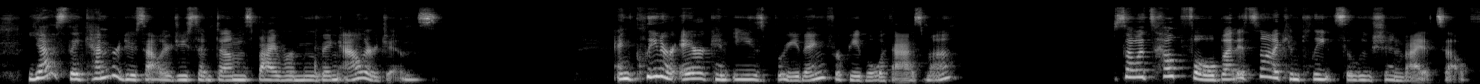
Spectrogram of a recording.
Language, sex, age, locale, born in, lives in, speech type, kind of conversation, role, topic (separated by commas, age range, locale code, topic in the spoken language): English, female, 35-39, en-US, United States, United States, read, expert-assistant, expert, How does an air purifier clean the air?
